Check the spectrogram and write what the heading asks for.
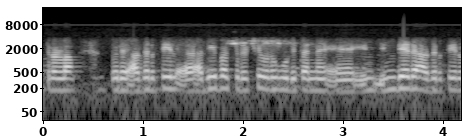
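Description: A man speaking Malayalam over a phone line, the narrow sound of a telephone report in a news broadcast.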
